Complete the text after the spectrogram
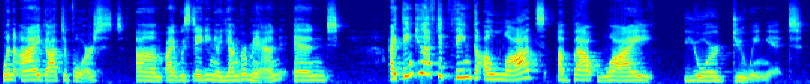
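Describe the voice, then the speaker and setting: A woman's voice: mid-range voice, lively intonation, takes it slowly, fairly bright tone. A woman co-hosting a casual chat, speaking candidly from her own experience. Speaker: co-host.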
